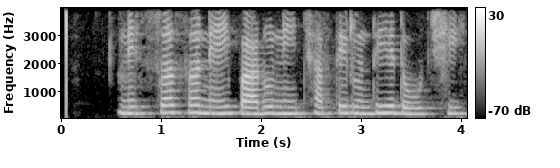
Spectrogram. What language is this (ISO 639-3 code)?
ori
